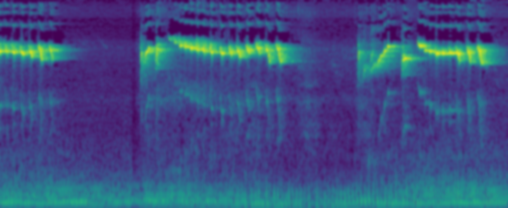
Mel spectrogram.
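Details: Kolibri wulung (sunbird) master lure song, high thin twittering phrases with quick up-and-down slurred notes, two bursts separated by short pauses, over a steady low hum.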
